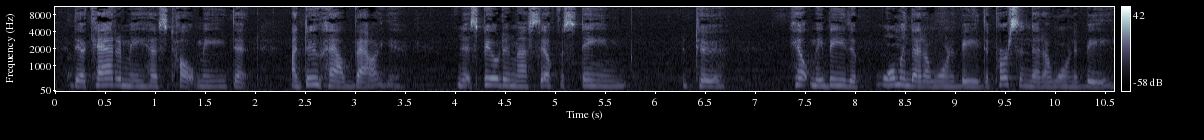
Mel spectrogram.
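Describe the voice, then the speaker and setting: There is noticeable background noise as a woman speaks at a moderate pace. Her pitch is medium and her intonation fairly even. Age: 70s. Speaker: prisoner. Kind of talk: testimony.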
